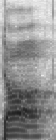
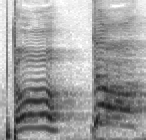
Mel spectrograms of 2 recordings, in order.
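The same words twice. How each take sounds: First: Said in the usual way. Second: Very high, squealed DUH; mock dim-witted jeer. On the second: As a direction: squeak "Duh" in silly falsetto. Clowning repeat of the jeer.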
